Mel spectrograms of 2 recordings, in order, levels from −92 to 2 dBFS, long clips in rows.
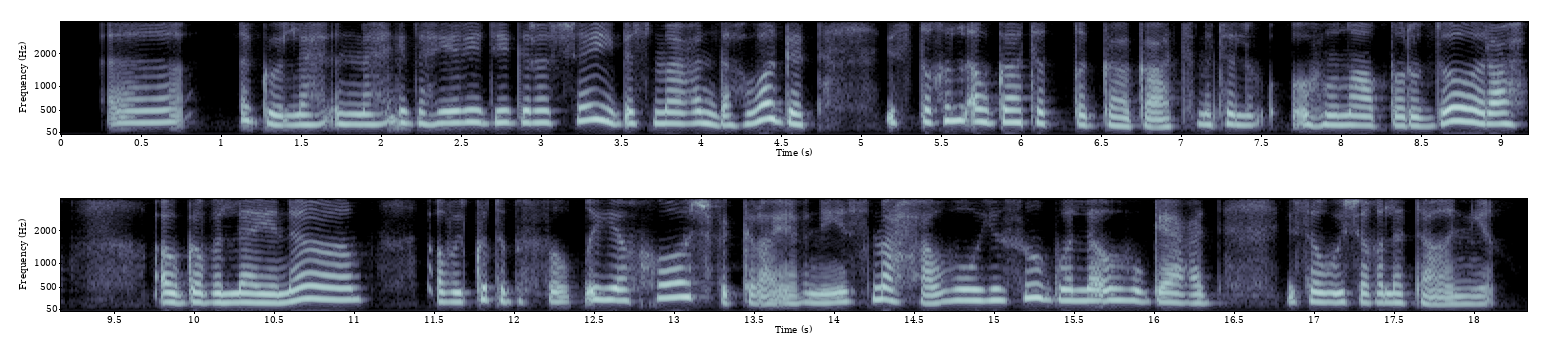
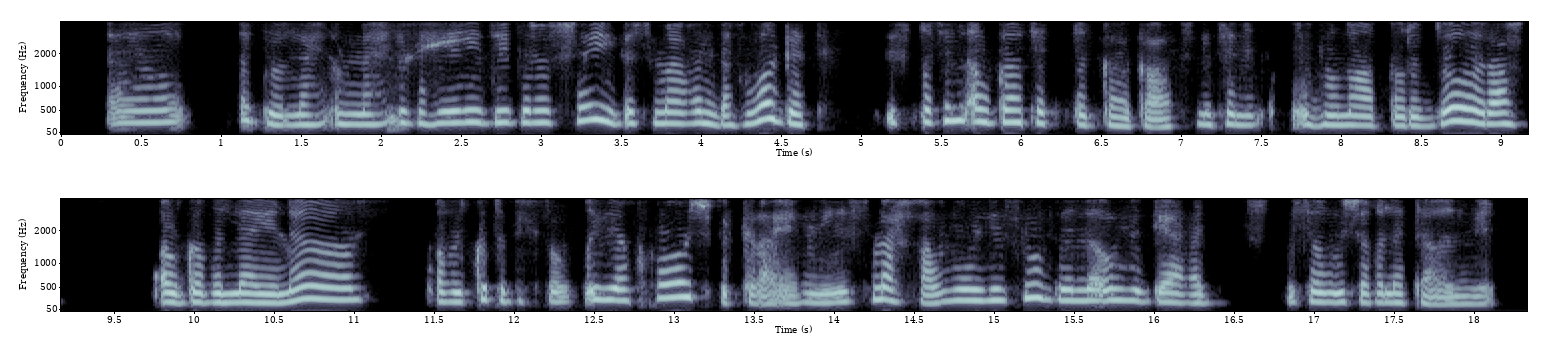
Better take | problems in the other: first | noise reduction (neural mask model Resemble Enhance denoiser)

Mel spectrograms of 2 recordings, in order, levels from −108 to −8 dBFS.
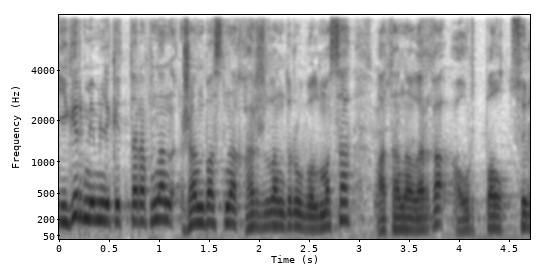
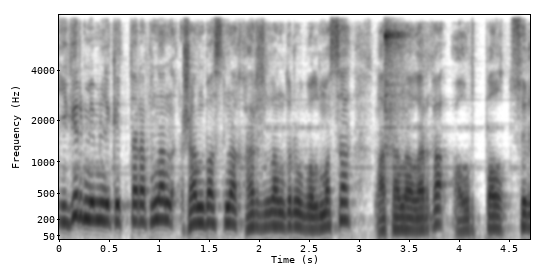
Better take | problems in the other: first | noise reduction (neural mask model DeepFilterNet 3)

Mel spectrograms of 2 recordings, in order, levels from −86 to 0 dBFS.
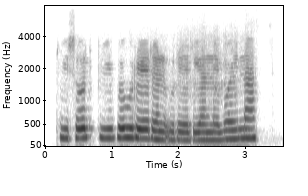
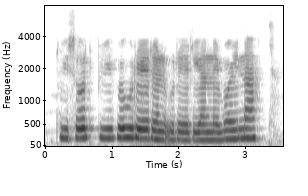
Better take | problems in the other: second | noise reduction (neural mask model RNNoise)

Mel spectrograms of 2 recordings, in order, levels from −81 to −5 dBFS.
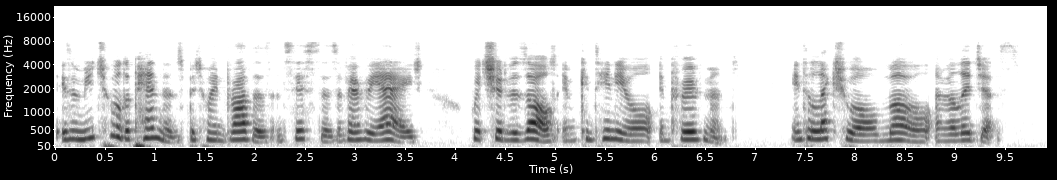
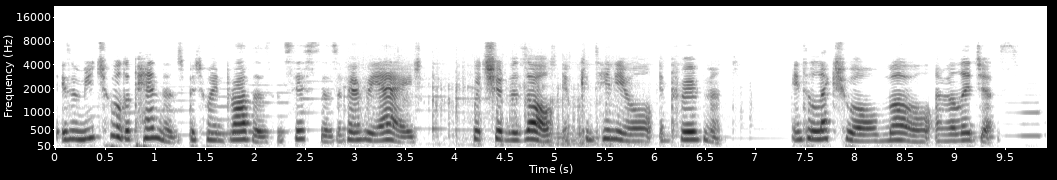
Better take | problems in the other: first | noise reduction (neural mask model RNNoise)

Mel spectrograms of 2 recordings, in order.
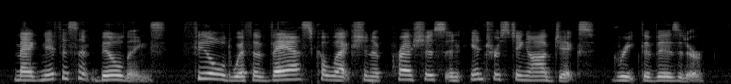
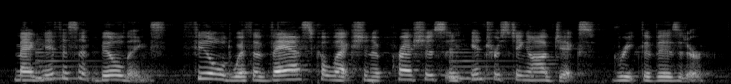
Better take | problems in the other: first | background sound (Plucked string instrument); 16 dB below the speech // room echo; dies away in 0.7 s

